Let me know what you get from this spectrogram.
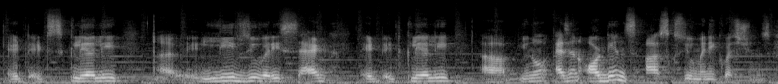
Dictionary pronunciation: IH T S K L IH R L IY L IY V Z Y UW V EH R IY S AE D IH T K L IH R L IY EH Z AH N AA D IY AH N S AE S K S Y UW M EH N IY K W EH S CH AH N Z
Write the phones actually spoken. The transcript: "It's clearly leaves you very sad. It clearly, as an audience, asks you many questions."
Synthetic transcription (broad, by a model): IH T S K L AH R L IY L IY V Z Y UW V EH R IY S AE D IH T K L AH R L IY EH Z AH N AA D IY AH N S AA S K S Y UW M EH N IY K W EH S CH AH N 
